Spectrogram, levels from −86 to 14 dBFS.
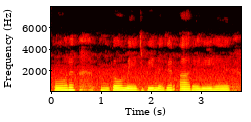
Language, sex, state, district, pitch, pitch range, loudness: Hindi, female, Uttar Pradesh, Saharanpur, 200 Hz, 190-215 Hz, -12 LUFS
